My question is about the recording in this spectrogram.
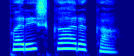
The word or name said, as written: ಪರಿಷ್ಕಾರಕ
